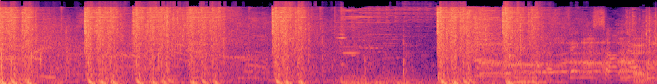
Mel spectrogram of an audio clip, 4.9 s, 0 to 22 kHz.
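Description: Rapid automatic gunfire from the video game The Outer Worlds 2 comes as loud, close bursts of shots, roughly four volleys separated by brief pauses.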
